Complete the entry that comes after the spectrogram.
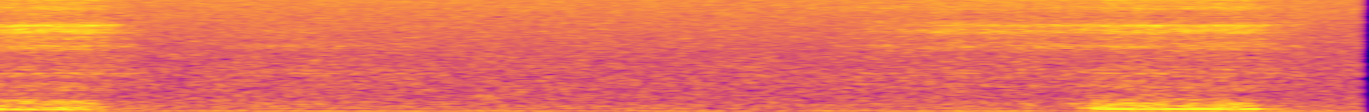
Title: Sleeping sounds snoring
